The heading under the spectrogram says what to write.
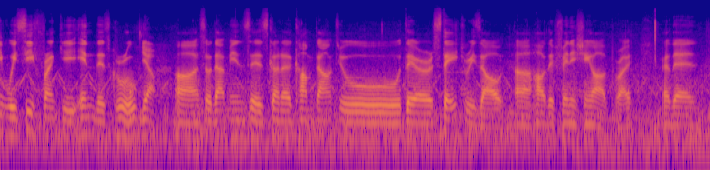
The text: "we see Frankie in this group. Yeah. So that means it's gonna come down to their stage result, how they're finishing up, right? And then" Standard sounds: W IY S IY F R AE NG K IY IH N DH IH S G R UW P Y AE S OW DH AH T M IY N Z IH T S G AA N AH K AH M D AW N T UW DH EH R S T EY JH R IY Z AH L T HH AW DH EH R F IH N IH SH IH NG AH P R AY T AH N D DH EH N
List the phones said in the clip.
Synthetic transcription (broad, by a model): W IY S IY F R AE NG K IY IH N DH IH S G R UW P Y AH S OW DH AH T M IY N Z IH T S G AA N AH K AH M D AW N T UW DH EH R S T EY JH R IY Z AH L T HH AW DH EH F IH N IH SH IH NG AH P R AY T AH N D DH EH N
